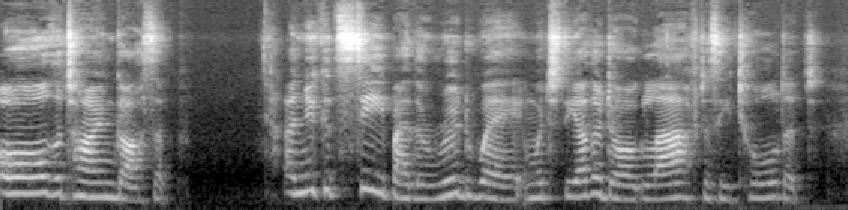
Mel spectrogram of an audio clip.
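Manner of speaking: plain reading voice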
